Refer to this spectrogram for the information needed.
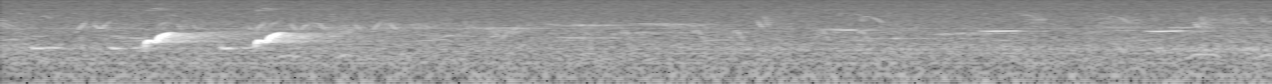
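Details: Gorgeous bushshrike calling. Two quick, loud, rising whistled notes come about half a second apart near the start, followed by quiet with faint distant chirps from other birds.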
